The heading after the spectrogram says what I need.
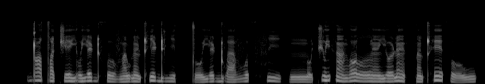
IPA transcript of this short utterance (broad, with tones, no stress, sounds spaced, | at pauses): ɖ ɛ˥˧ tˤ ʊ˧ t͡ʃ e˧ j ʊ˧ j e˥˧ ɖ θ ʊ˧˩ v ã˧ w ɽ ɛ̃˩˧ ʈʰ i˥˧ ɖʱ i˧˩ tː o˩˧ j ɪ˥˧ ɖ w a˩˧ v ʊ˥˧ θ f i˥˧ | nː o˩˧ t͡ʃ ʊ˥ j θ ã˧ ð ɔ˥˧ lː ɛ̃˧ j ʊ˥ ɽ ɛ̃˧˩ θ ã˧ ʈʰ e˥ θ o˩˧ w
